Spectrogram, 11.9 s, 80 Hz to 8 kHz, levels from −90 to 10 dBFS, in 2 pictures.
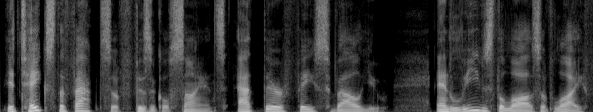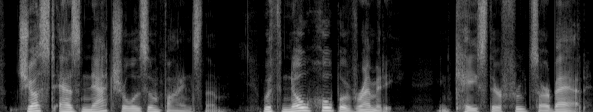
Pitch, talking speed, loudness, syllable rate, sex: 130 Hz, 165 wpm, -22 LUFS, 4.3 syllables/s, male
